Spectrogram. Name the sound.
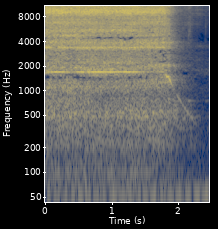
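heat blower heating Motorola phone battery back cover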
